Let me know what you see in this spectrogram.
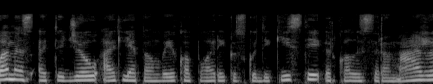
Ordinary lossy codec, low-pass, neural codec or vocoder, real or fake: AAC, 32 kbps; 10.8 kHz; codec, 44.1 kHz, 7.8 kbps, Pupu-Codec; fake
